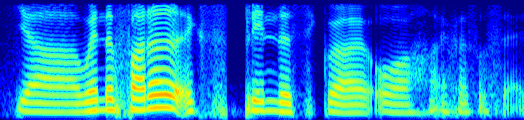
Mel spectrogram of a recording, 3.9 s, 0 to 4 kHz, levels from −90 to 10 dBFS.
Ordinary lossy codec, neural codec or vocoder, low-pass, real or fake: none; codec, 16 kHz in and 24 kHz out, 1 kbps, XY-Tokenizer; 3.6 kHz; fake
